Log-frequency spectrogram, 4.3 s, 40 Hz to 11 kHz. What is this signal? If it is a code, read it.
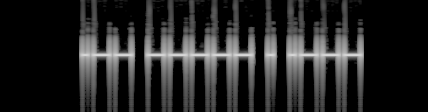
Morse code, heard as a keyed tone, about 22 wpm, 700 Hz. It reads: W0EJ
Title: Easy Call Signs - 22wpm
